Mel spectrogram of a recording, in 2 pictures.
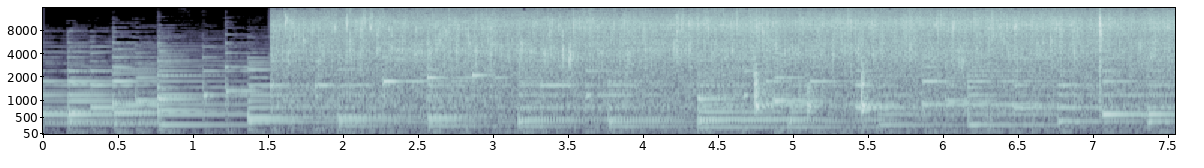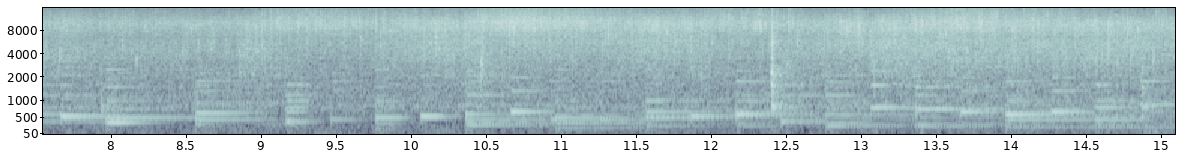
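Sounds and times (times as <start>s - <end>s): garlic and beans sizzling in oil: 1.5s - 15.0s
spatula clicking on pan: 4.4s - 6.4s, 12.3s - 13.3s.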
